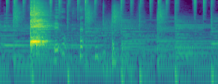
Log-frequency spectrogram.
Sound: upbeat music; pan clattering

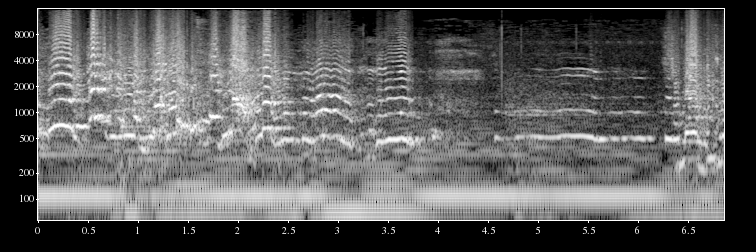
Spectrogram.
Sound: Emman crying, whimpering

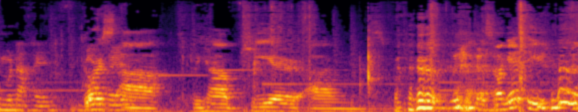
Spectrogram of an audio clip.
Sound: laughs

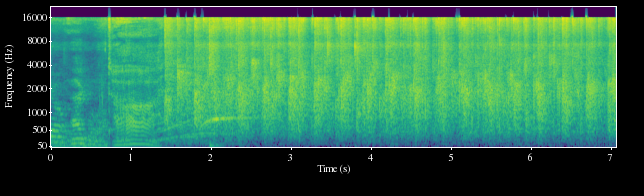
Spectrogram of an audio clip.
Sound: gasps; applause

